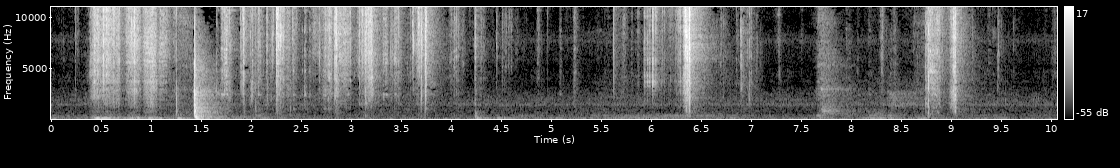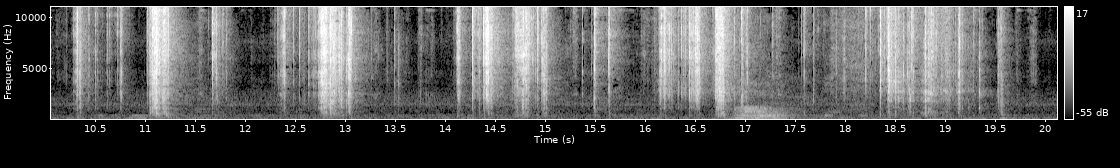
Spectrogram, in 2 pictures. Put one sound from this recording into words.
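A knife scrapes and crackles as dry onion skin is peeled off.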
